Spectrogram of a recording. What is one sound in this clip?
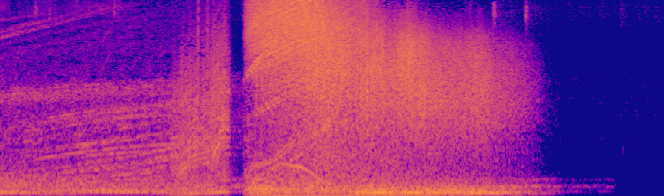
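A deep, roaring whoosh sweeps past, then fades away.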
